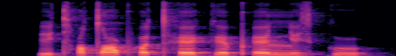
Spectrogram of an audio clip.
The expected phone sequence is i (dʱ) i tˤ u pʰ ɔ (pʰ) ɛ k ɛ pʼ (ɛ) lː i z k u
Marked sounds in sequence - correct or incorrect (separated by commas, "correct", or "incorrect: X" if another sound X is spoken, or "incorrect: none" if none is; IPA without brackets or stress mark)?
incorrect: tʰ, incorrect: tʰ, correct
